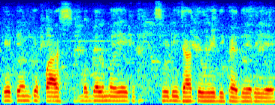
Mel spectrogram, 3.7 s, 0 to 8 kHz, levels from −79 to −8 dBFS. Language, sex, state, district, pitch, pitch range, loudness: Hindi, male, Gujarat, Gandhinagar, 125 Hz, 120-130 Hz, -19 LUFS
